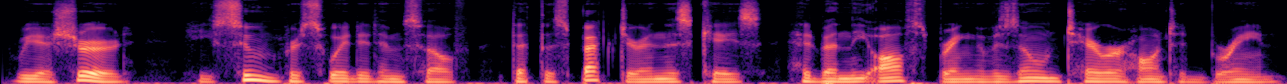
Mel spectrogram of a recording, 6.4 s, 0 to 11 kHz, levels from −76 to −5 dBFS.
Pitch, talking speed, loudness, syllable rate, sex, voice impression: 115 Hz, 195 wpm, -19 LUFS, 5.3 syllables/s, male, masculine, adult-like, slightly cool, refreshing, slightly calm, slightly unique, slightly kind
